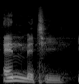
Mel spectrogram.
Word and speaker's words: enmity: I say enmity. It's enmity, E-N-M-I-T-Y.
